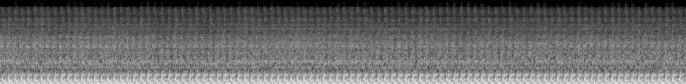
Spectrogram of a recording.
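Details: 2020 KTM 690 single: heavy, steady low chugging with no clean catch or rev-up; the engine is struggling to start.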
